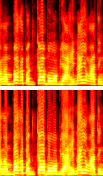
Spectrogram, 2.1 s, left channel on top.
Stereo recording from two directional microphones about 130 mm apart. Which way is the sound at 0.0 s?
35° right (ahead or behind).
